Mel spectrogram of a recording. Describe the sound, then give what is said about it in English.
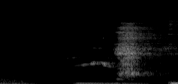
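A kitten gives a short meow, starting as a thin, high whine and breaking into a louder, scratchy squeal before trailing off, with no one talking. “Is your door open? No. Okay. You're a baby cat.”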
